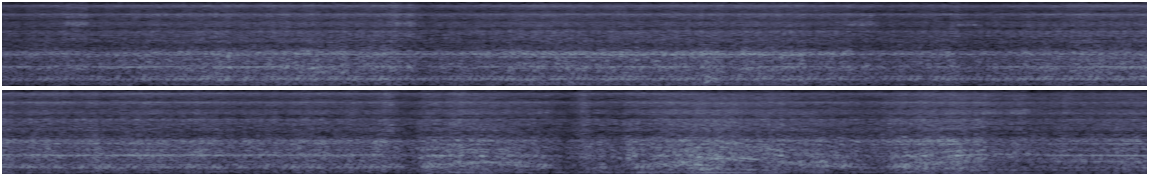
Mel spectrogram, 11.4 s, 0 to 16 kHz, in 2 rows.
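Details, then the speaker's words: 2012 Renault Duster 1.6 16V flex, about 69,000 km, idling: steady whine and scratchy chatter from the accessory belt, caused by a seized, overly stiff tensioner; belt still good, tensioner replaced. "o tensionador o outro está com esse efeito mola aqui muito duro está travando é isso que está causando aquele barulho da correia de acessórios"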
